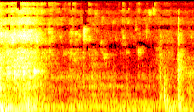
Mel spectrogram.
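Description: A motorhome cassette toilet in a Benimar camper is flushed with pumped flush fluid: a short gush of water at first, then a softer trickle and faint splashing, quiet and close.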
